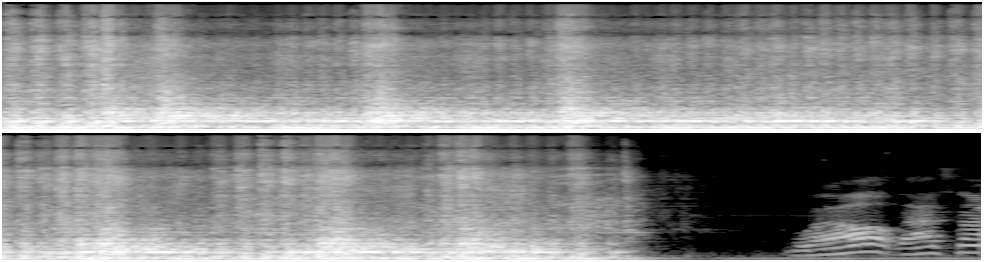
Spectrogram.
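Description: A small engine runs with its choke held open, a loud rough roar pulsing in regular revving surges for about eight seconds before cutting out abruptly, followed by a voice speaking.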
